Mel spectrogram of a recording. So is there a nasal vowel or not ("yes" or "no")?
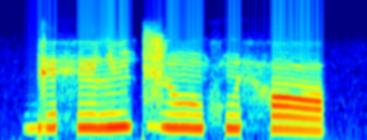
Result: yes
